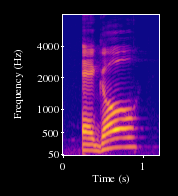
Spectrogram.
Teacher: the word ego, it gets the accent on the second syllable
